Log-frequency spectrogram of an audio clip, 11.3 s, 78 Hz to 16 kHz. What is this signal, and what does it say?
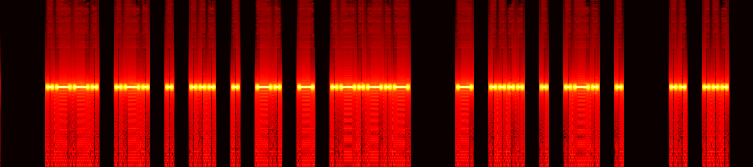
Morse code, heard as a keyed tone, about 18 wpm, spaced as for 15 wpm, 1000 Hz. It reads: PRESENT. THERE IS
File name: qotdfiles / 15wpm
